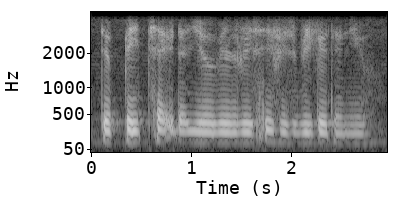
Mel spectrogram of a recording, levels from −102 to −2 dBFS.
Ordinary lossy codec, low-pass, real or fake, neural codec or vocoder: none; 3.6 kHz; fake; vocoder, 44.1 kHz, 128 mel bands every 256 samples, BigVGAN v2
